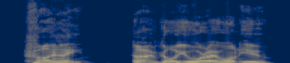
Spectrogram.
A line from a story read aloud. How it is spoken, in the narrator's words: he spat, flecks of saliva intermingling with his soaked robes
